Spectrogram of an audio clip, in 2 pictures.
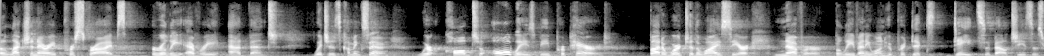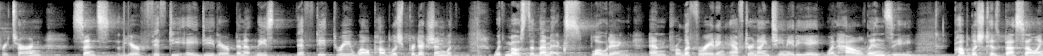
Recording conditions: large echoing room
